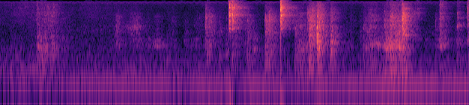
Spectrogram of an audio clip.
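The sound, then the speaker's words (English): A toy ambulance's back door is opened with a couple of sharp plastic clicks, followed by light rattling and handling noises, over a steady low hum. “See, the door's open at the back.”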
